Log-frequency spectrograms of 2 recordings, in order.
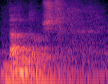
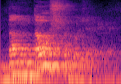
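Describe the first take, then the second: First: दंतोष्ठ whispered very softly and very slow; whispered model word. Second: Said in the usual way. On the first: Shown as a demonstration. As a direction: breathe out दंतोष्ठ without voice so the lips and teeth show.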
